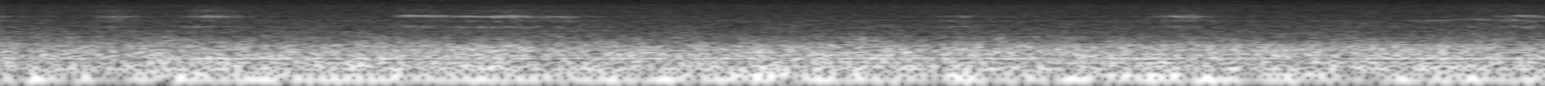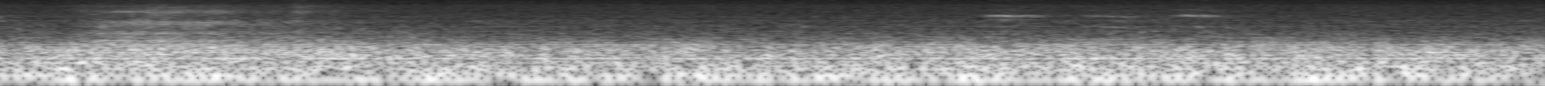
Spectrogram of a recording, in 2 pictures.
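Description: A ceiling fan whirs steadily.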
